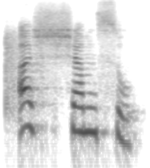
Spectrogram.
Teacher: अशम्सु इसका मतलब है this letter शीन is twice there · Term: तशदीद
